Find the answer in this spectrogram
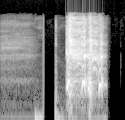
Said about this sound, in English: Make sure you cough a lot during streams. Yeah. Make sure you cough a lot. Make sure you get the plague if you're trying to record a podcast.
